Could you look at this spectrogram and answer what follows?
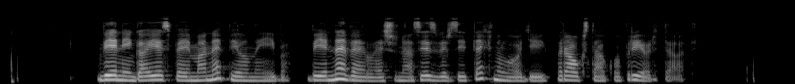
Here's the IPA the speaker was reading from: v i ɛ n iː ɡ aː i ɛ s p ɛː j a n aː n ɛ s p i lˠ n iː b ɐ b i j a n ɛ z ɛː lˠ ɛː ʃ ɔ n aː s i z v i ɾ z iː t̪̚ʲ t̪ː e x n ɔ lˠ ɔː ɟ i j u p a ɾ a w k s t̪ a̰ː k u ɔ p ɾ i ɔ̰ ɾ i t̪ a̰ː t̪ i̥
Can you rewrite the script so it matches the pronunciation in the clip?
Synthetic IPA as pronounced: v i ɛ n iː ɡ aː i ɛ s p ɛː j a m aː n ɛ p i lˠ n iː b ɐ b i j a n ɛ v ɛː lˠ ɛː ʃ ɔ n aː s i z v i ɾ z iː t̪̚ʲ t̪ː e x n ɔ lˠ ɔː ɟ i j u p a ɾ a w k s t̪ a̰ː k u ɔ p ɾ i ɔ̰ ɾ i t̪ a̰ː t̪ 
